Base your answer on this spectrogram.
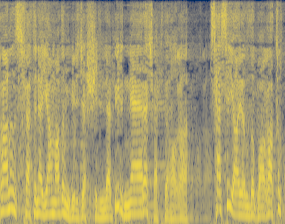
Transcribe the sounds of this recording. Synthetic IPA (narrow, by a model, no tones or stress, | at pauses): ʁɑnɯnsi̥fæt̪ʰinæjɑmɑd̪ɯmbiɾd͡ʒæʃilːæbiɾnæɾæt͡ʃʰæ̰ct̪iɑ̰ʁɑ̰ | sæsijɑjɯlˠd̪ɯbɑɣɑt̪ʰut̪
